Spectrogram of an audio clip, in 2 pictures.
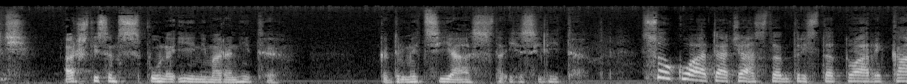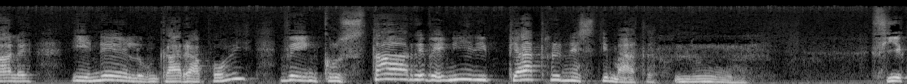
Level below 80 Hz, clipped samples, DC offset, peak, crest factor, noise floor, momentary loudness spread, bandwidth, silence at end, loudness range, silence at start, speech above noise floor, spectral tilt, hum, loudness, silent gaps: -42 dBFS; under 0.1%; under 0.1%; -2 dBFS; 16 dB; -43 dBFS; 13 LU; 16.5 kHz; 0 s; 5 LU; 0 s; 26 dB; -5 dB/octave; none; -18 LUFS; none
